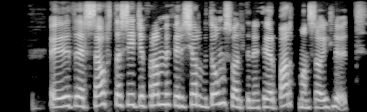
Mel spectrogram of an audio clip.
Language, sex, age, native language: Icelandic, female, 18-19, Icelandic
